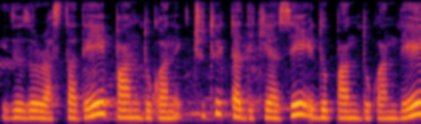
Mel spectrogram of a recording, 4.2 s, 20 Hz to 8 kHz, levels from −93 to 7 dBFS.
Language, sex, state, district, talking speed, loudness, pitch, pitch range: Nagamese, female, Nagaland, Dimapur, 185 wpm, -17 LUFS, 180 Hz, 170-230 Hz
